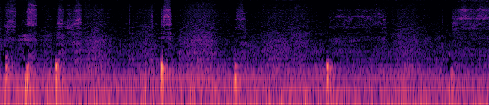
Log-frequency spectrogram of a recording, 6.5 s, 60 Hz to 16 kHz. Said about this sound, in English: of x to the n plus nx to the n minus 1 times h plus h squared t sub n, just writing the expansion out again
